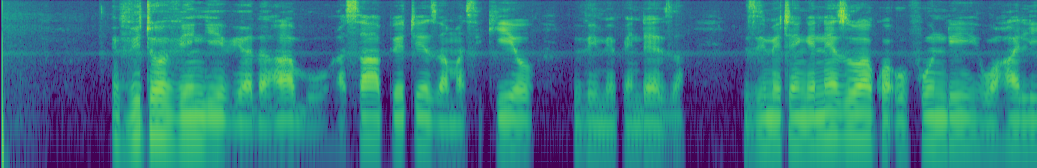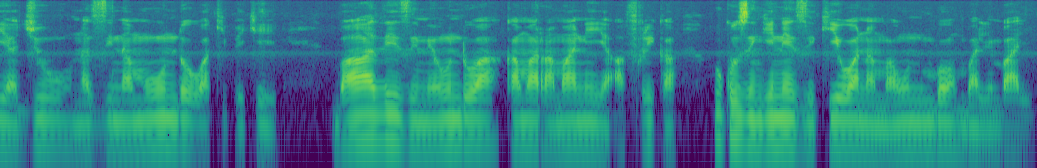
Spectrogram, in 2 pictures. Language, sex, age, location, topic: Swahili, female, 18-24, Nairobi, finance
